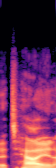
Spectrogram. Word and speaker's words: Italian: briefly about like ital notice that Italy you're stressed on the first syllable Italian you're stressed on the second syllable um you have this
